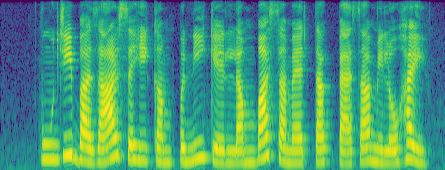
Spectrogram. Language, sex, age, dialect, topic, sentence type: Magahi, female, 18-24, Southern, banking, statement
